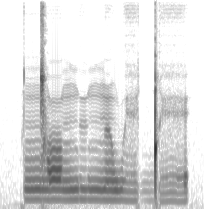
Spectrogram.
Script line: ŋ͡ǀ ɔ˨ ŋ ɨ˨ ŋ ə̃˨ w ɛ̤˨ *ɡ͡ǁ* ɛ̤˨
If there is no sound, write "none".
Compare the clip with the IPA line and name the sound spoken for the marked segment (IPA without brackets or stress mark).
ɡ͡ǃ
